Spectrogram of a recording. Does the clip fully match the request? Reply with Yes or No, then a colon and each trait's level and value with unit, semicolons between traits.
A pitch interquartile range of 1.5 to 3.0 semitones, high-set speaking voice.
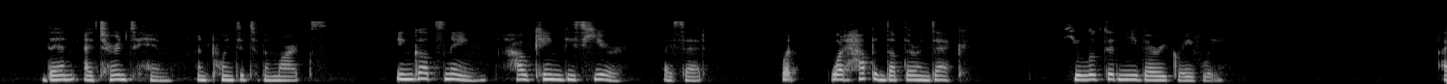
Yes: narrow, 2.6 semitones; high, 210 Hz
